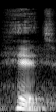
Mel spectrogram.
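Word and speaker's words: hedge: Reduce বা decrease করা, উচ্চারণ হবে হেজ, ডি এর উচ্চারণটা হবে না।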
